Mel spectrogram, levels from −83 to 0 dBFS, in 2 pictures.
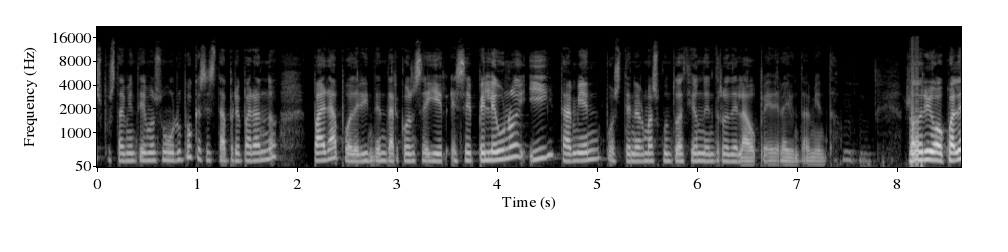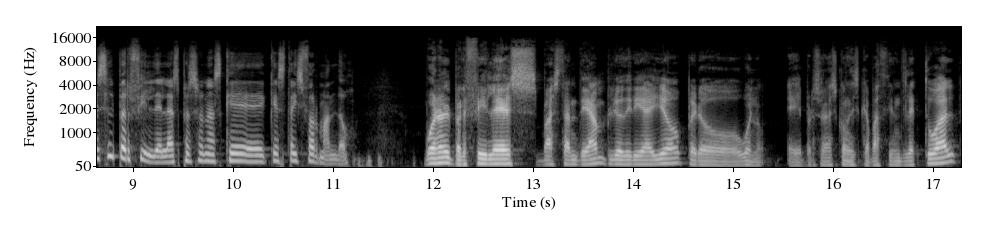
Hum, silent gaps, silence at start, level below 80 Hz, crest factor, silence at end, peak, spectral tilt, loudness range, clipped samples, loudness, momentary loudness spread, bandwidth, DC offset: none; none; 0 s; -58 dBFS; 24 dB; 0.05 s; 0 dBFS; -4.5 dB/octave; 7 LU; under 0.1%; -24 LUFS; 14 LU; 16 kHz; under 0.1%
